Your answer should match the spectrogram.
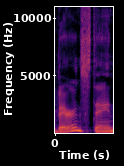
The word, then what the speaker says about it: Berenstain: So they said Berenstain, and this is the cartoon I remember. And it's even spelled T-A-I-N. That's weird, because I do remember it being Steen.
